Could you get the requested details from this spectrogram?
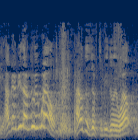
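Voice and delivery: a hint of an awed believer; mock wonder. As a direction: marvel at being well. Acted amazed believer.

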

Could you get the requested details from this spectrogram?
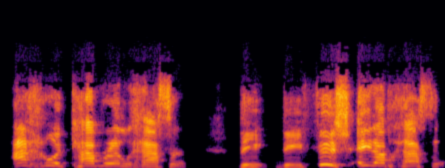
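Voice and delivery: slow, loud, high declaration under oath; Rav Nachman swearing the fish ate Chasa, slow and loud; emphatic sworn cry. Retold or imitated. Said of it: "ich schwör sich".

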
